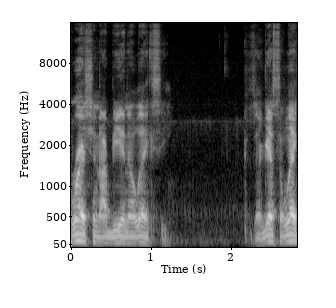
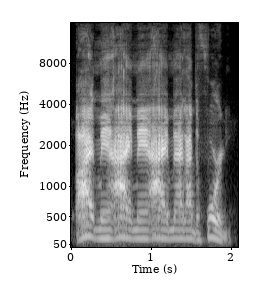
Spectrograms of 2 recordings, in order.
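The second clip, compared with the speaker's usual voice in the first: loud, higher, fed-up haggling shout; exasperated shout; 6 semitones higher, 10 dB louder than usual. Retold or imitated. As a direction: yell back at the stubborn seller. Shouting at Russian seller.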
